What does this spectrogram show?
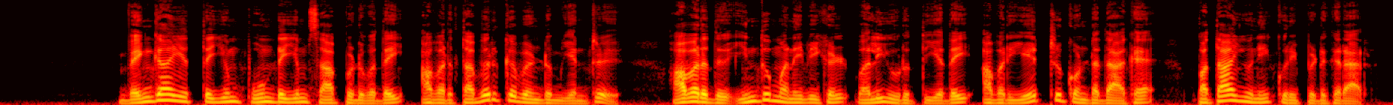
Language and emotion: Tamil, neutral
